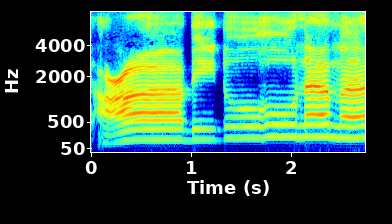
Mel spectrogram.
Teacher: মাটা কয় আলি পরিমাণ টান হবে? 2 থেকে 3 আলি পরিমাণ টান দিয়ে পড়তে হবে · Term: মাদ্দে মুনফাসিল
